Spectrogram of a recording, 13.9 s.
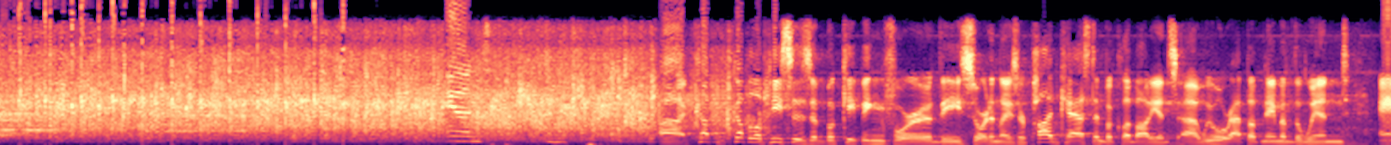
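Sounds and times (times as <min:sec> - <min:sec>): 
audience applause: 0:00.0 - 0:07.9
speech: 0:06.7 - 0:13.9.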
